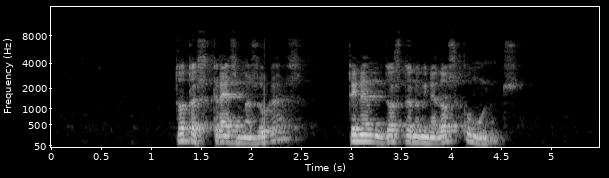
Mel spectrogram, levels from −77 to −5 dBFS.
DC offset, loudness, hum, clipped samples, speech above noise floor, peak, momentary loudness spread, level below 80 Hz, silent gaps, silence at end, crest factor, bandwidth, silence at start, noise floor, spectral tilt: under 0.1%; -27 LUFS; none; under 0.1%; 46 dB; -8 dBFS; 16 LU; -58 dBFS; none; 0.85 s; 20 dB; 9.4 kHz; 1.25 s; -73 dBFS; -6.5 dB/octave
